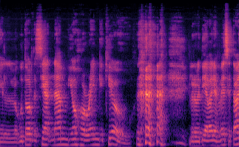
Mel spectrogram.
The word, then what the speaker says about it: Nam Myoho Renge Kyo: letra más parecida, pero no se pronuncia re, sino que se pronuncia de, como en cara.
